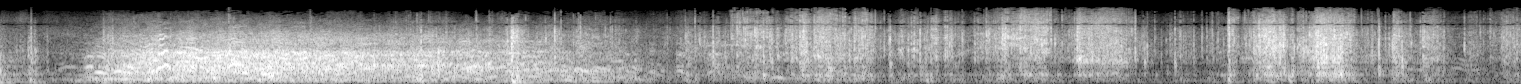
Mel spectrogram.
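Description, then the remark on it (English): Wrapping paper crinkles and tears as a gift package holding professional drawing pens is opened: a loud, continuous rustle at first, then a series of sharper crinkling bursts. “Bought it for you. You might as well open it.”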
